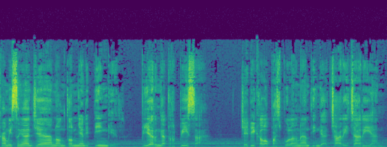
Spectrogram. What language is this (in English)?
Indonesian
